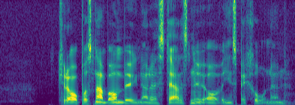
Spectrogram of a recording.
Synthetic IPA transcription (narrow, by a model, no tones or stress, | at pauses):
kʰɾɑːvpʰɔsnabːaɔmbʏɡnad̪əst̪ɛ̰lsnʉ̟ːʔavɪnspɛkɧṵːnən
